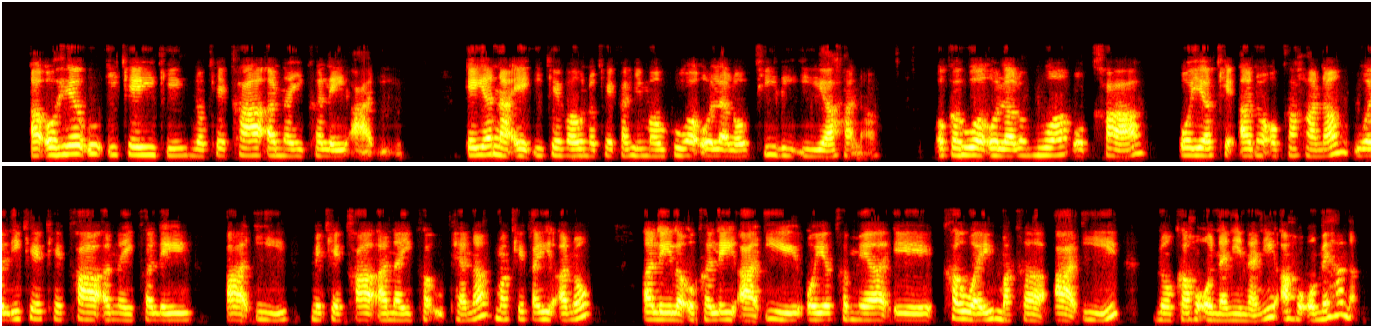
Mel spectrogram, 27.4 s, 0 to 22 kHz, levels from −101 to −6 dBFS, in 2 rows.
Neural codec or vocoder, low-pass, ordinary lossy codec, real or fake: none; 7.2 kHz; none; real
